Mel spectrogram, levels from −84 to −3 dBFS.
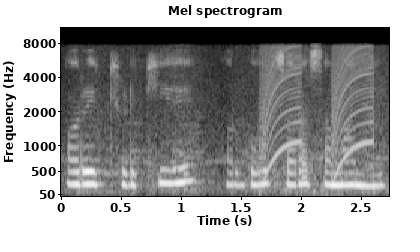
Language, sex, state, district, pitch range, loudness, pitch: Urdu, female, Uttar Pradesh, Budaun, 230-255 Hz, -15 LUFS, 240 Hz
